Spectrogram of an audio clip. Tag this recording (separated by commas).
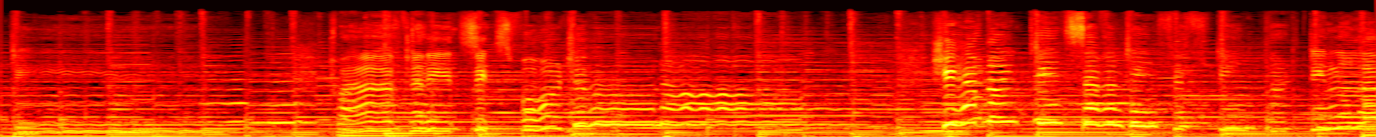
Music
